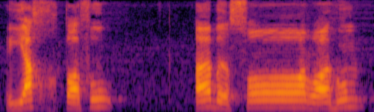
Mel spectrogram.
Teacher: یہ الف مدہ آ گیا ہے ما قبل مفتوح، اس کے بعد را کو پر کر کے پڑھیں گے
